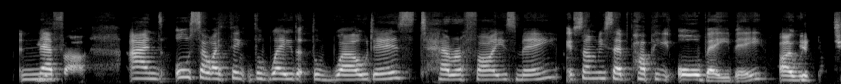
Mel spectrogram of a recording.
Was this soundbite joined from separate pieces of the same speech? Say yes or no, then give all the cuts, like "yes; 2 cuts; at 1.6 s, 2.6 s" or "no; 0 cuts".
yes; 1 cut; at 5.7 s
